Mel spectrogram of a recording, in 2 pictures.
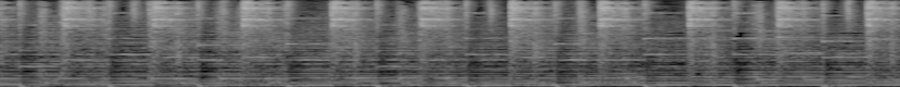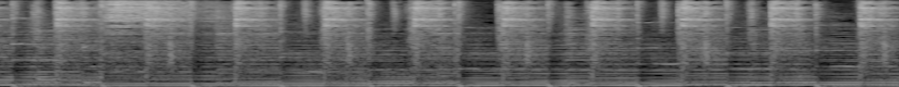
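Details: Bright instrumental music with jingling bell-like notes plays throughout, with no animal voice present.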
